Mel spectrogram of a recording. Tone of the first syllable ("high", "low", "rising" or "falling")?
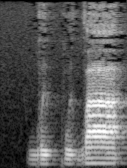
low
